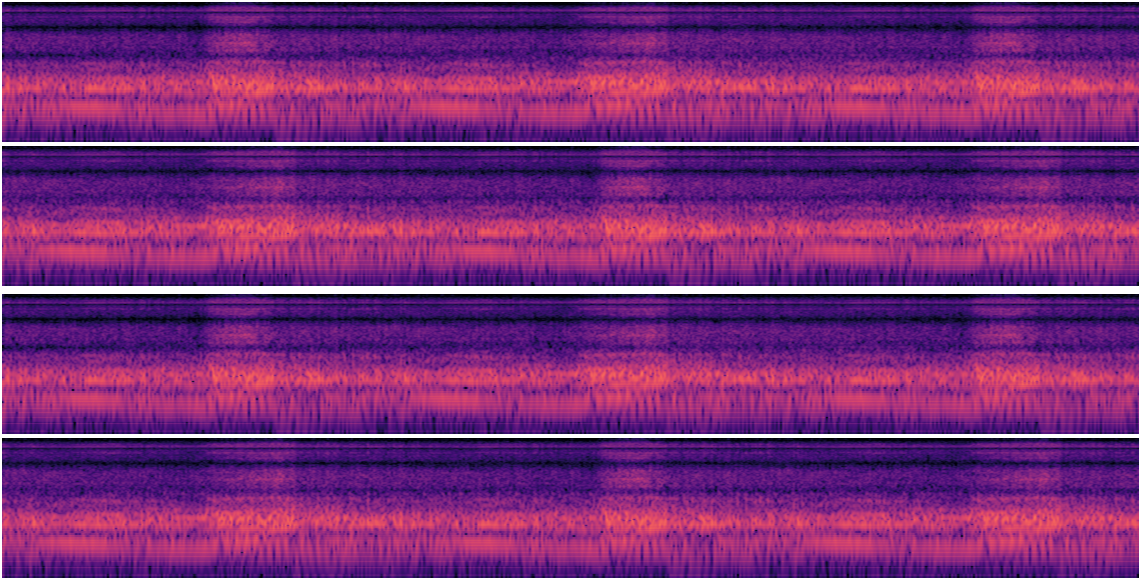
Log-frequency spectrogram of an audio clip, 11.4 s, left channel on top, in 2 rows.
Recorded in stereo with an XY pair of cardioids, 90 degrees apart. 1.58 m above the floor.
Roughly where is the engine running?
Ahead.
